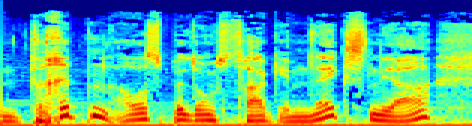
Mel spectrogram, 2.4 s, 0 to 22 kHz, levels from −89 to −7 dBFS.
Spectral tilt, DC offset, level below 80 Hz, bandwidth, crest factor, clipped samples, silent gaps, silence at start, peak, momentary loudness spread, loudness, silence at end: -4 dB/octave; 5%; -38 dBFS; 16 kHz; 16 dB; under 0.1%; none; 0 s; 0 dBFS; 4 LU; -15 LUFS; 0 s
